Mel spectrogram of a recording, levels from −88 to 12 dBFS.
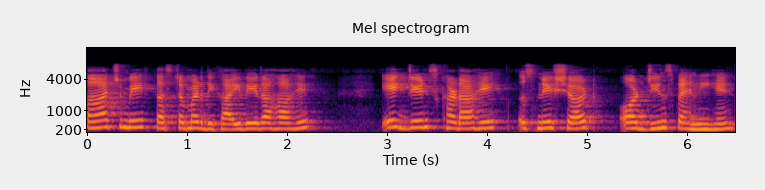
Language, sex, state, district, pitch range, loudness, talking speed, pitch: Hindi, female, Uttar Pradesh, Etah, 245-275 Hz, -15 LUFS, 175 wpm, 260 Hz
